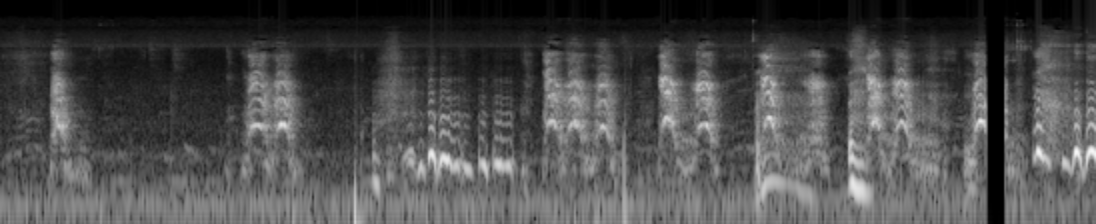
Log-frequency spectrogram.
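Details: Bernese Mountain Dog puppies at play: bursts of short, high yips and barks with whiny, wavering cries between them, coming in quick clusters of several calls, with a sudden brief gap near the end.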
